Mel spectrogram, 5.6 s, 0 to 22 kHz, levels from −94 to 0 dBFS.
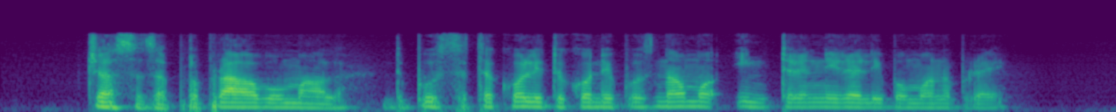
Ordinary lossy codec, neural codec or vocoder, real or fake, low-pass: none; codec, 16 kHz, 0.4 kbps, LongCat-Audio-Codec; fake; 7.2 kHz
